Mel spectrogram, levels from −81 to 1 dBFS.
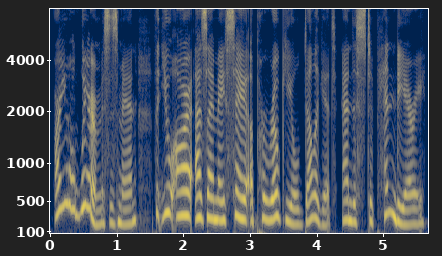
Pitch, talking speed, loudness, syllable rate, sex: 265 Hz, 190 wpm, -16 LUFS, 5.6 syllables/s, female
